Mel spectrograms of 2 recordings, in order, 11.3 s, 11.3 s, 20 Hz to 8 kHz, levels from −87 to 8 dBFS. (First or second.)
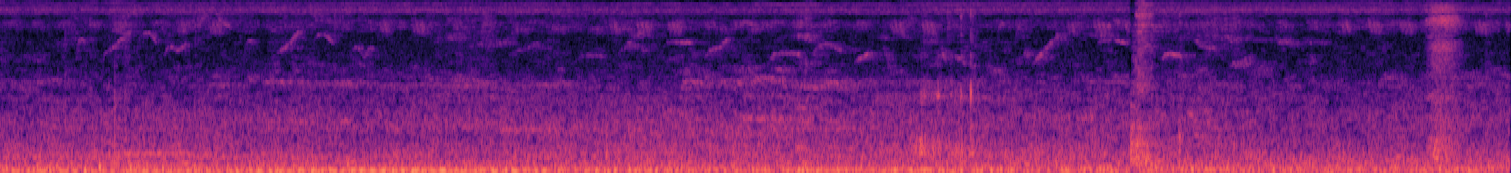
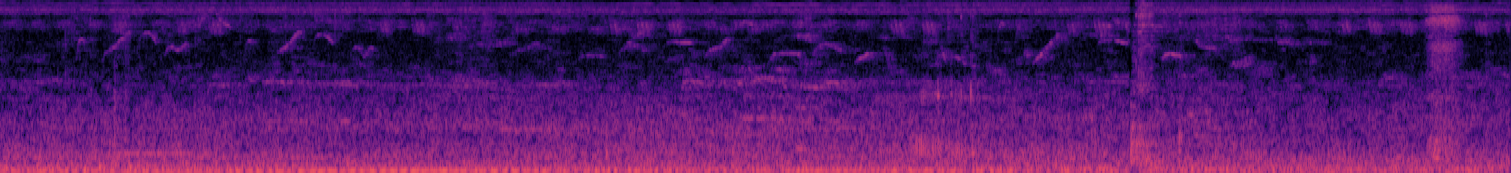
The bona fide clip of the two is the second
